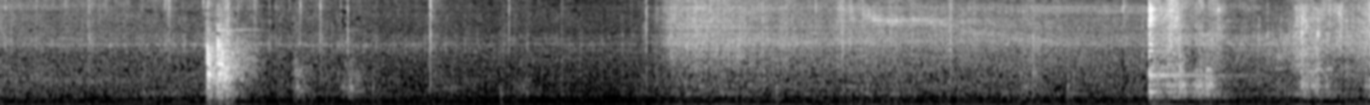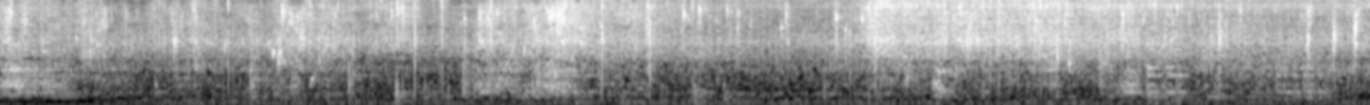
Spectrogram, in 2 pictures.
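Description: Ginger-garlic paste sizzling in hot oil in a karahi, stirred and scraped with a slotted spatula. A single knock comes about a second in, the sizzling starts a few seconds in, and it grows louder near the end.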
